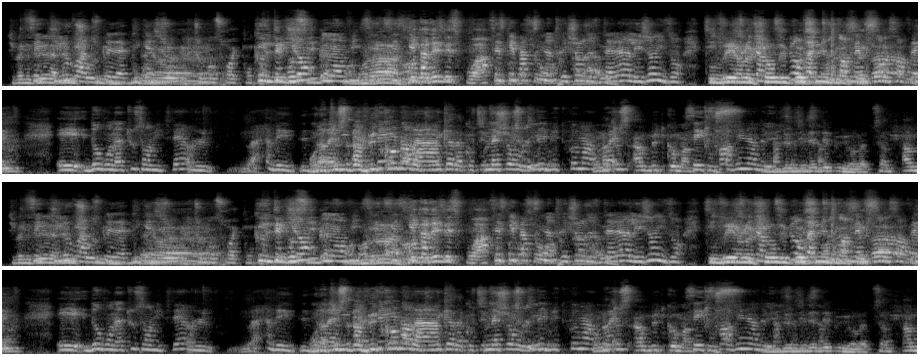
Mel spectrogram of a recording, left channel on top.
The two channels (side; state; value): both; normal; correlation 0.82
